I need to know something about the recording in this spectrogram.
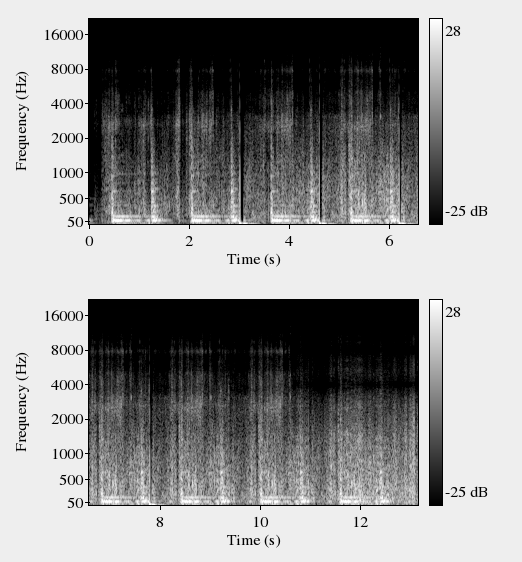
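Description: An electronic synthesizer plays a deep, pulsing beat at a steady pace.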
